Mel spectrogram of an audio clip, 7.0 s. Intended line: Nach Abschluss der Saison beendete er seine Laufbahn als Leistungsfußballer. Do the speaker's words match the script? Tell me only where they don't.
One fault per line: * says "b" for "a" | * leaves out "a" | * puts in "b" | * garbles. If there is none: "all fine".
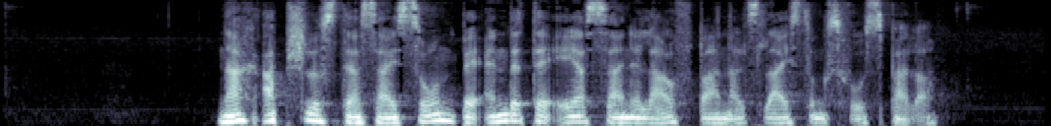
all fine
